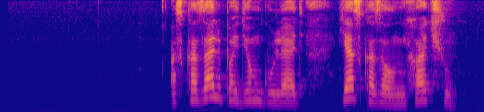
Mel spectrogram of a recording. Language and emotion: Russian, neutral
